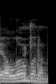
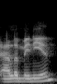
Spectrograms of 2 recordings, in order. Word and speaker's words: aluminium: say aluminum a little differently too. So Yeah, aluminium. We say aluminium. Yeah, we like to chuck an extra syllable in there.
